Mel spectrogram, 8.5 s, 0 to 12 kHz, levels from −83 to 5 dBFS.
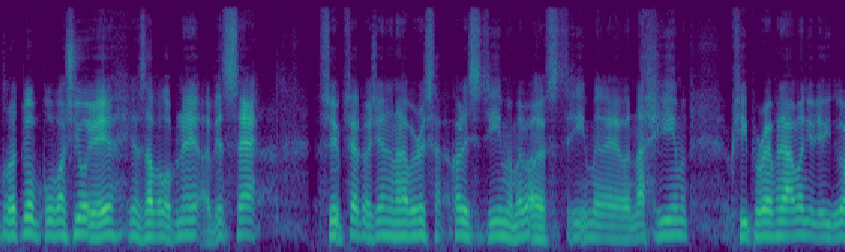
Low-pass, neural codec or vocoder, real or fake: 10.8 kHz; codec, 16 kHz in and 24 kHz out, 0.4 kbps, LongCat-Audio-Codec, four codebook decoder; fake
